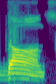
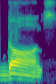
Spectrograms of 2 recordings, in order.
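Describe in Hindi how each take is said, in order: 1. इसमें लंबे स्वर के साथ ब्रिटिश लहजा है। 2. इसमें लंबे स्वर के साथ ब्रिटिश लहजा है।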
